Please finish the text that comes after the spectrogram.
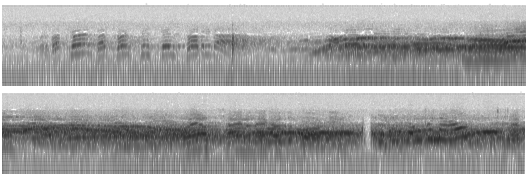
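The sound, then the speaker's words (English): A few scattered shouts from a baseball crowd give way to a loud, sustained roar of cheering that swells after a few seconds and holds steady to the end. “Let's get out of here before you get caught in the crowd.”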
